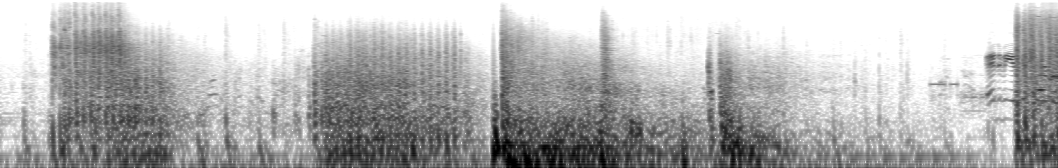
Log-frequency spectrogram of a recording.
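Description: Video game gunfire rattles in loud automatic bursts with single heavy shots and booms, intense and close, some stretches sparser, and a voice talks briefly in between.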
